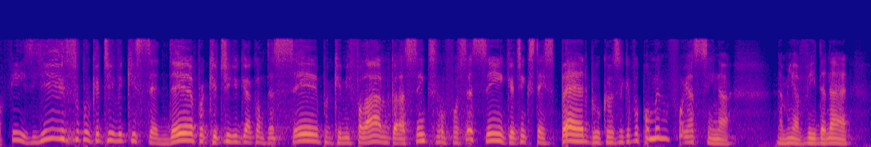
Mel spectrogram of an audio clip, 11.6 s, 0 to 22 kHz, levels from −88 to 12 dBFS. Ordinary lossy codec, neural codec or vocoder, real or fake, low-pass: none; codec, 16 kHz in and 24 kHz out, 0.4 kbps, LongCat-Audio-Codec, two codebook decoder; fake; 7.2 kHz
